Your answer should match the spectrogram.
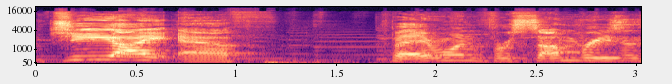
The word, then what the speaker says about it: GIF: I will find the gif.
